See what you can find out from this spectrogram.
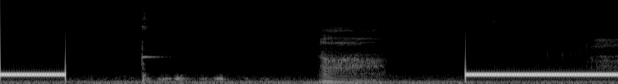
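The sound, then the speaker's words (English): A phone call rings out: a loud, steady low-pitched ringback tone sounds in two bursts separated by a silent gap of several seconds, with a faint breath and click in between. “It's ringing.”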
